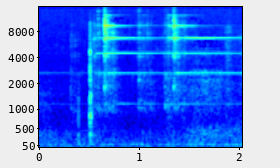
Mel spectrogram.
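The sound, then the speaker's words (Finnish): A doorbell rings with a few quick, bright metallic chimes whose tones linger and fade; fairly quiet, with no one speaking. Visitors coming to greet new neighbours are ringing it. “Nyt he soittavat ovikelloa.”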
